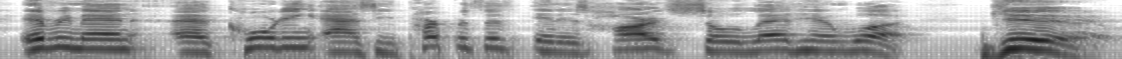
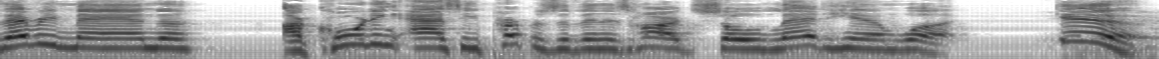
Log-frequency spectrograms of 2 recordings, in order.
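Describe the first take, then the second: First: Preacher quoting a verse, landing on Give; scripture read, Give stressed. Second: The verse louder and higher, give shouted high; preacher repeating the verse with a higher, louder give; emphatic scripture. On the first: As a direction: quote the verse and hit Give hard. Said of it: "It doesn't say". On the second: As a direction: drive the verse home and belt out give. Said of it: "It says". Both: Shown as a demonstration.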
